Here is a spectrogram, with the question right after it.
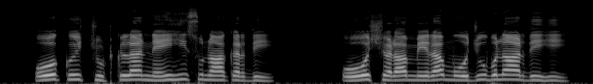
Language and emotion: Dogri, sad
